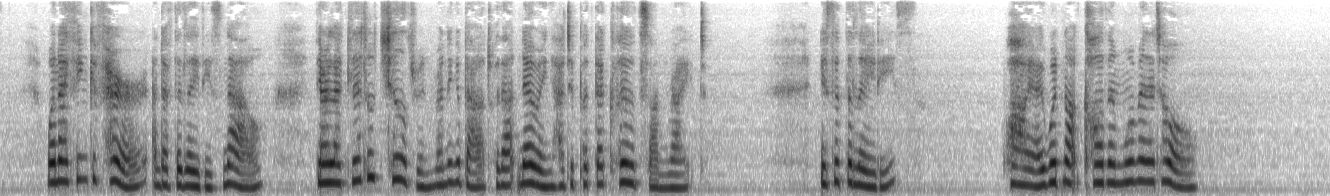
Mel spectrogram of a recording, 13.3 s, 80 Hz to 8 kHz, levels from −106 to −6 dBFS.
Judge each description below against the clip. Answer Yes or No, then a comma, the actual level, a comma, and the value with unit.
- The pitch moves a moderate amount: Yes, average, 4.2 semitones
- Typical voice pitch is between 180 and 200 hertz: No, very high, 265 Hz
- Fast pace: No, average, 185 wpm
